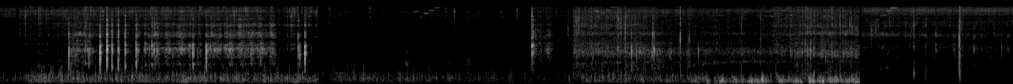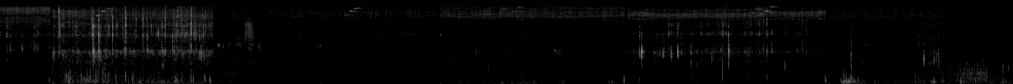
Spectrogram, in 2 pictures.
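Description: Chopsticks stirring and tapping in a metal cooking pot over a wood fire, with running water behind. The sound changes abruptly several times, with scattered sharp taps and clicks.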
